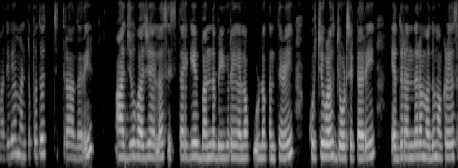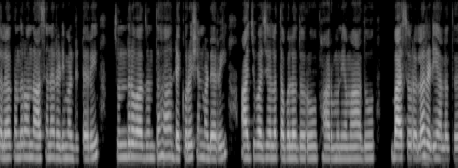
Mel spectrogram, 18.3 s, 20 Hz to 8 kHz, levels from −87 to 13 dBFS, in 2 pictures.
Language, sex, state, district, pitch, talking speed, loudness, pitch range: Kannada, female, Karnataka, Gulbarga, 220 Hz, 125 wpm, -23 LUFS, 215-235 Hz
